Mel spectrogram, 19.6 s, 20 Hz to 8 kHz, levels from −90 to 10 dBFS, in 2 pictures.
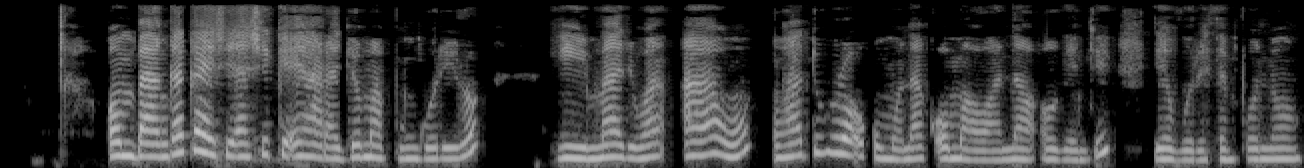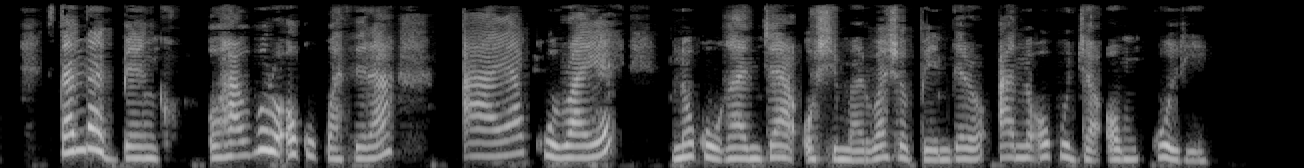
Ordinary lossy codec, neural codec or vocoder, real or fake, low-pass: AAC, 32 kbps; none; real; 7.2 kHz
